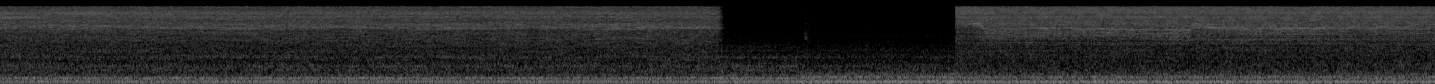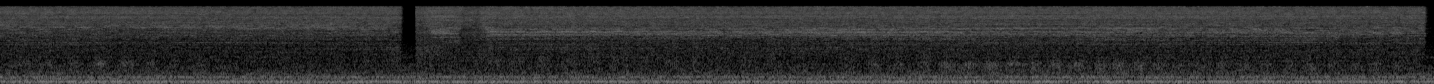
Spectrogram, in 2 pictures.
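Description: Airbrush spraying paint: a steady hiss of air, which cuts out for a couple of seconds about seven seconds in and again for an instant around eighteen seconds. A steady low hum runs underneath.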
